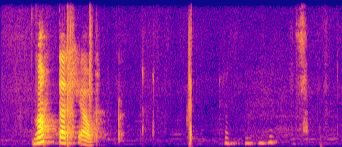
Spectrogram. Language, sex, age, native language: Icelandic, female, 10, Icelandic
